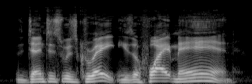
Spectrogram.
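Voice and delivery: plain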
